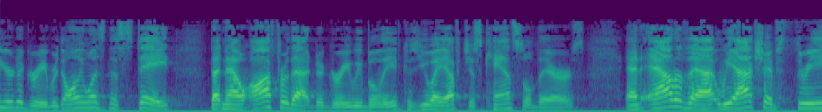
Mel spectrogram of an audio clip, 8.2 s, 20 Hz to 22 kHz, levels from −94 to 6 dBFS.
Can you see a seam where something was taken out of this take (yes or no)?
no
